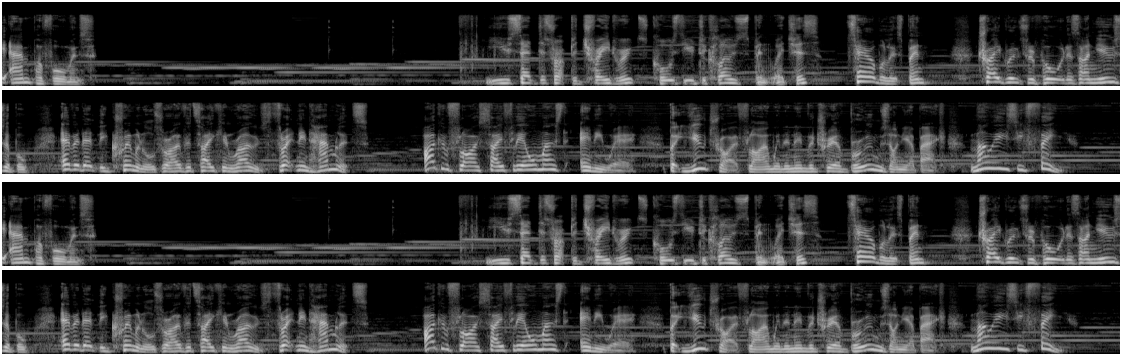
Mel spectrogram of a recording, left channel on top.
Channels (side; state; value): both; identical; correlation 1.00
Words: and performance. You said disrupted trade routes caused you to close Spintwitches? Terrible it's been. Trade routes reported as unusable. Evidently criminals were overtaking roads, threatening hamlets. I can fly safely almost anywhere, but you try flying with an inventory of brooms on your back. No easy feat.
